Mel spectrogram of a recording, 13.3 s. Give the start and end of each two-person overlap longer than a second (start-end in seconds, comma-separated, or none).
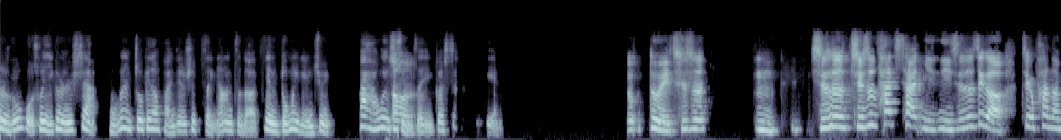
none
